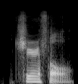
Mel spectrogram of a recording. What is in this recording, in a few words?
"cheerful", American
